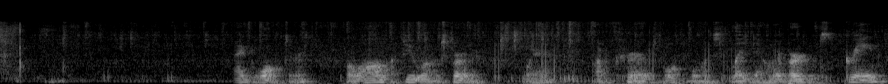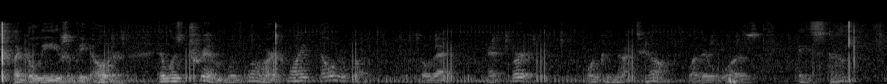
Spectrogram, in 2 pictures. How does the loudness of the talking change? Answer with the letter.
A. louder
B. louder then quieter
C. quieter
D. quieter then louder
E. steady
C.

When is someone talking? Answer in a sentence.
The talking can be heard from 2.3 to 17.7 s.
